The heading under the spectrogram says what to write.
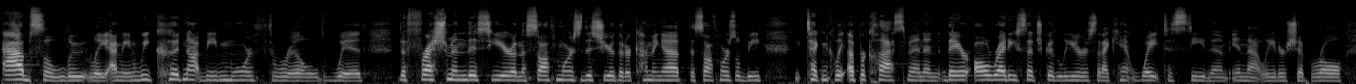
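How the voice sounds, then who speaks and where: A woman's voice: mid-range voice, steady tone, fairly quick, no room sound. A woman speaking enthusiastically as a school theatre director giving interview answers.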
